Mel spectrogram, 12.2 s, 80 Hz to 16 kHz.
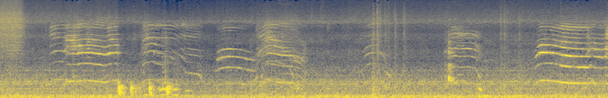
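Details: Kurumi, a roughly four-year-old orange tabby mixed-breed cat in a multi-cat home, begging for dinner in Japan, December 2023: a run of repeated arching meows with rich harmonics, several in quick succession, over steady low household hum and faint speech.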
